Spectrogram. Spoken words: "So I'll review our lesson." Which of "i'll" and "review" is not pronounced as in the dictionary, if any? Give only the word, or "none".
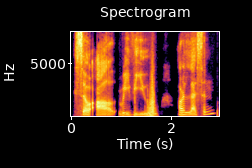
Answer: none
